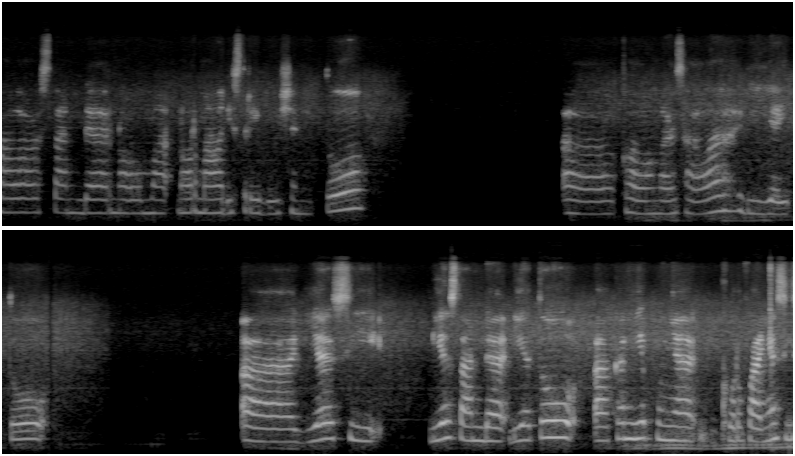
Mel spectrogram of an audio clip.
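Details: Young woman speaking Indonesian; ordinary speech.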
